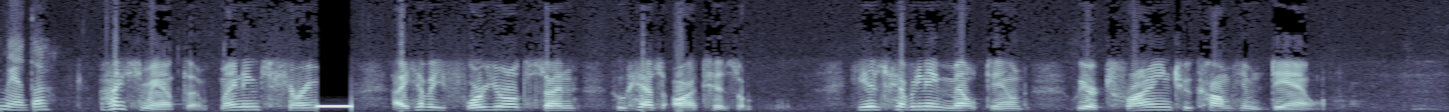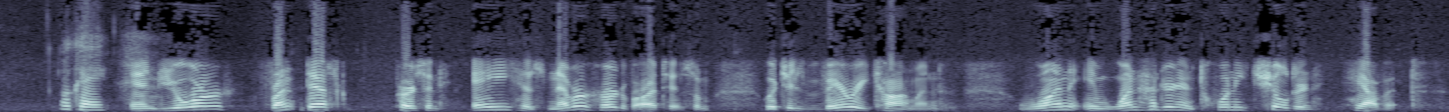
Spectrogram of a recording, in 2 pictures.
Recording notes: Prank Phone Calls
